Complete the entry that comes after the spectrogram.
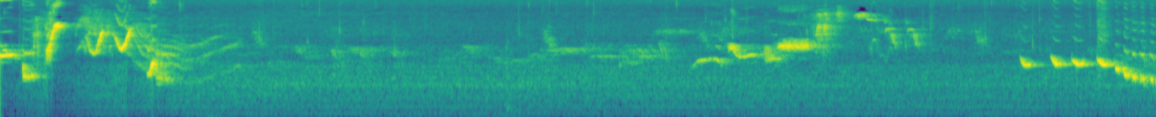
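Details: White-rumped shama kept in a Dutch aviary, singing while foraging: bursts of varied, rich whistles and quick slurred phrases, separated by a long quiet pause, then a rapid descending series of notes.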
